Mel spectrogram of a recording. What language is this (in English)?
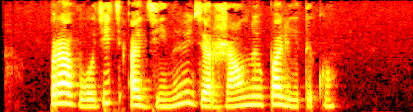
Belarusian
